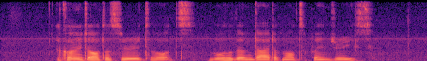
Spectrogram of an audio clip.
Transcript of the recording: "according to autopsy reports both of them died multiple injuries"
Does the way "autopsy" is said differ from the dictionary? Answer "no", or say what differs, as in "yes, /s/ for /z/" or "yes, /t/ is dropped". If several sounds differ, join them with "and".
yes, /p/ is dropped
